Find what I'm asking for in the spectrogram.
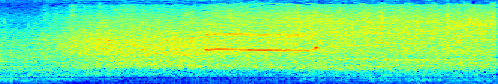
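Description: Stadium crowd at a Bradford versus Wigan rugby league match roaring after a try, a broad sustained far-off wash of cheering with a faint whistle-like tone rising briefly in the middle.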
